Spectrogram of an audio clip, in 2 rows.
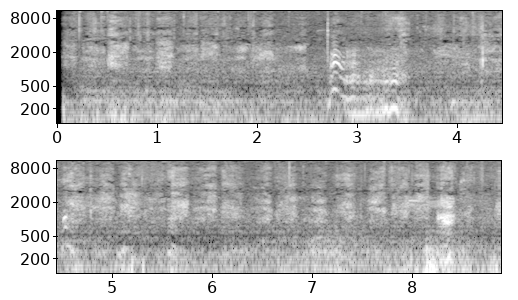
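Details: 10 A dog in low light, trying to moonwalk with a huge stick while being shouted at, makes odd low grumbling and whining noises mixed with panting breaths.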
